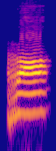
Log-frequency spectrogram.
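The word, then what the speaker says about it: ر: ওকে, এই যে অক্ষরটা, এ অক্ষরটা উচ্চারণ হবে জিব্বার আগার পিঠ, এই যে জিব্বার আগার পিঠ, তারপর আবার উপরে তালুর সঙ্গে লাগিয়ে র, এরকম মোটা আওয়াজে উচ্চারণ হবে।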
